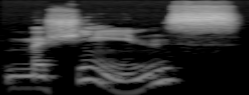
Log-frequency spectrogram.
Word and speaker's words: machines: So if the word is machines, they will often just pronounce it as the singular form, machine, and they will forget to really stress that S at the end.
